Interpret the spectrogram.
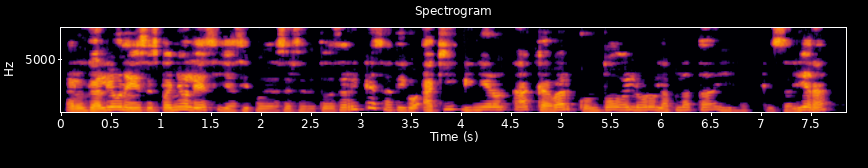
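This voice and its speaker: Her voice sits fairly high, with a steady, dark tone and a brisk delivery that leaves few pauses. Co-hosting a laid-back history podcast in a Mexican Spanish accent, she reads notes aloud, stumbles on English titles, and laughs easily.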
